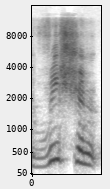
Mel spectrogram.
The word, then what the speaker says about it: Vriesian: His extract from the Vriesian Witch, is that pronounced correctly, Geoff? Vriesian, yes. Close, close.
